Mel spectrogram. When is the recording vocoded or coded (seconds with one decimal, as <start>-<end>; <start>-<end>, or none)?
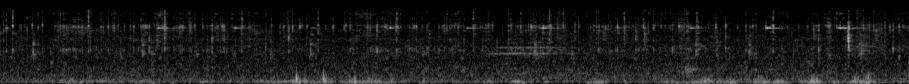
0.0-3.4; 6.7-9.1

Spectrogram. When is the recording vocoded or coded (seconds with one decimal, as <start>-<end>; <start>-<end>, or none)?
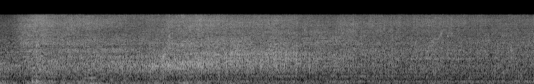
none

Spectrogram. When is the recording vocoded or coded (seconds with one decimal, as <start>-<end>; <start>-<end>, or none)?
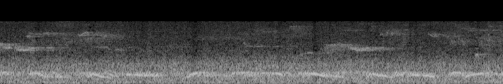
0.0-0.7; 1.1-4.1

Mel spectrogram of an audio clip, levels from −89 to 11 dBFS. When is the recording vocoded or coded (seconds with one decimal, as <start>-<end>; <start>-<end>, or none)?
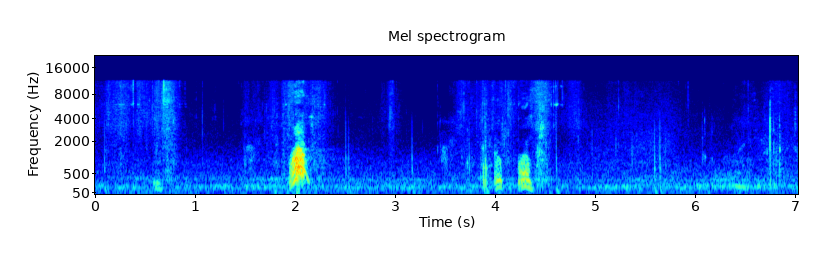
none

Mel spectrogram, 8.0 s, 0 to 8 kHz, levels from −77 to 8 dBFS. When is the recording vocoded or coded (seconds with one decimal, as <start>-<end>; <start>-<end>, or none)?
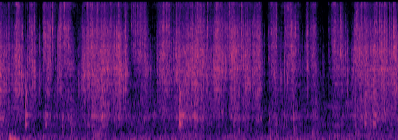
0.0-1.6; 2.4-4.0; 4.6-6.1; 7.2-8.0

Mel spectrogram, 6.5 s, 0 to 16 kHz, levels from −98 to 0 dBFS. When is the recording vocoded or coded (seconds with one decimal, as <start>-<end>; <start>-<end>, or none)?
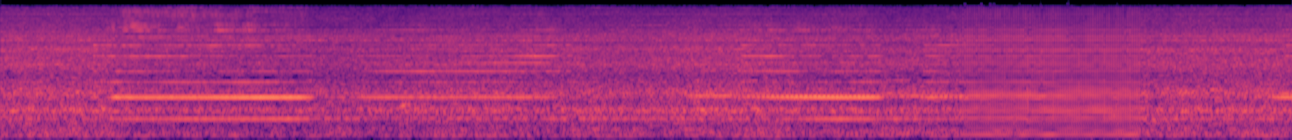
4.8-5.7

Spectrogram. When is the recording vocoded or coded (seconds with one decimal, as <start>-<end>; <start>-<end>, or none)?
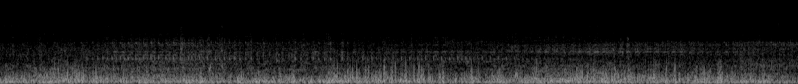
none

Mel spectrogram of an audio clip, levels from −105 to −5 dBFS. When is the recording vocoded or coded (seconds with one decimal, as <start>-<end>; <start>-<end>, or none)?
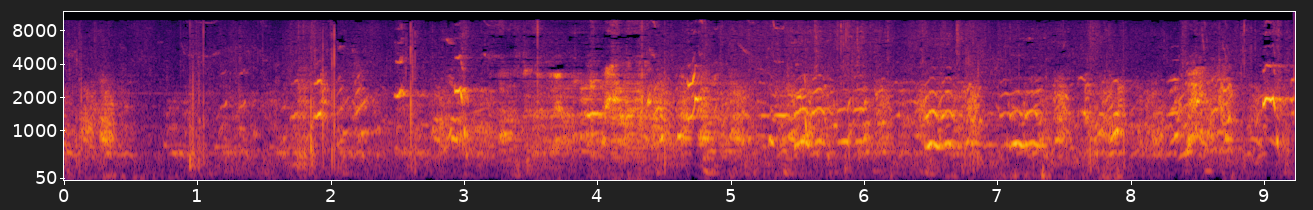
3.2-4.4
